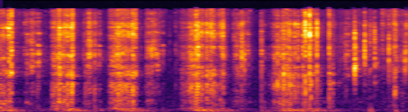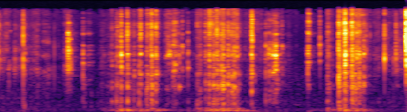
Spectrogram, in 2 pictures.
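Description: A box cutter blade scrapes and carves a palm-sized solid orange bar of soap with stripes. Repeated dry scratching strokes with crisp, bright flaking clicks come in bursts, separated by short quiet pauses.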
